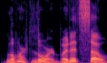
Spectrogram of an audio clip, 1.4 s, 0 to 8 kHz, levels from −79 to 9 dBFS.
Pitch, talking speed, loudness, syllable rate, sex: 155 Hz, 210 wpm, -16 LUFS, 3.9 syllables/s, male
